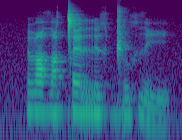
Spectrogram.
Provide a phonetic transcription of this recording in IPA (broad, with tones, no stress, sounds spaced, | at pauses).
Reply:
β ɛ˦ ðˤ ɛ˦ ǀ ɛ˦ r ɨ˦ x ɡ͡ǁ u˦ x ð i˨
